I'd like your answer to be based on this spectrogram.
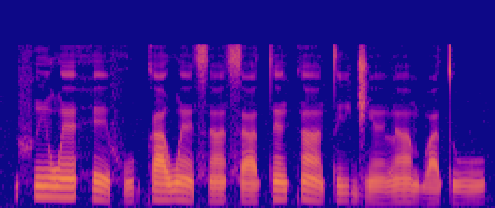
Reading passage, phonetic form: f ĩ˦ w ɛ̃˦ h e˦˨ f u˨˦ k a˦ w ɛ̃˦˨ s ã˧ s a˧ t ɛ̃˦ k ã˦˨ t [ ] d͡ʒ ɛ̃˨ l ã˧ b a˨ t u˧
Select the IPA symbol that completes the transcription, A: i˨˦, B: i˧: B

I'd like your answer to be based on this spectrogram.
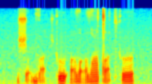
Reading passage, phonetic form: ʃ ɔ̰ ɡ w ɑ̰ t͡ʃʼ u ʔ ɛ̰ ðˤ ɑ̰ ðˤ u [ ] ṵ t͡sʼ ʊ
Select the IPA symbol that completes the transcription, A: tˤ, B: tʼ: A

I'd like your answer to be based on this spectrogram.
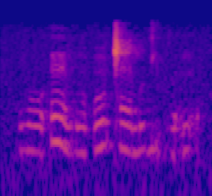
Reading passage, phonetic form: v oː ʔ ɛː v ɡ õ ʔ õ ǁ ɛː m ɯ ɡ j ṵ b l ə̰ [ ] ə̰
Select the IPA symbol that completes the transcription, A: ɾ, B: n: B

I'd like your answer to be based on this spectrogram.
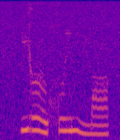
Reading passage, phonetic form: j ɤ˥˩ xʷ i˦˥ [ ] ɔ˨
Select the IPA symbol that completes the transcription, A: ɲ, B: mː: B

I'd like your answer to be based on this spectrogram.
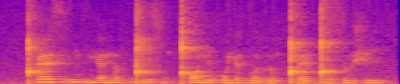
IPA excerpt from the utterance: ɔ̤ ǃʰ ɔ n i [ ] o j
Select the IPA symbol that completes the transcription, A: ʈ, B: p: B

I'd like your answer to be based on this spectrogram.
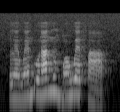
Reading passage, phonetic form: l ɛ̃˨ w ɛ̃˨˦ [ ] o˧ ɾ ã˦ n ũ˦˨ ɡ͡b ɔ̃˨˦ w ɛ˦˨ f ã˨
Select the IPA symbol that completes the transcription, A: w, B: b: B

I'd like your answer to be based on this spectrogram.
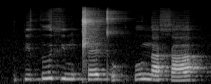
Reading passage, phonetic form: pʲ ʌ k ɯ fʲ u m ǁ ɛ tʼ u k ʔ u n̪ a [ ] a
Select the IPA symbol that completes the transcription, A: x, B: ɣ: A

